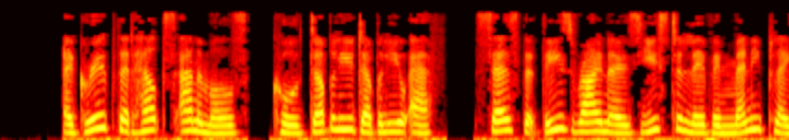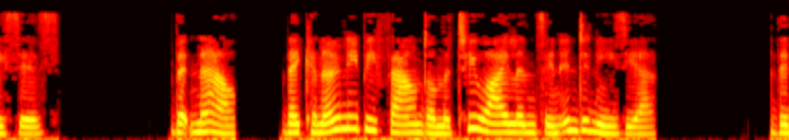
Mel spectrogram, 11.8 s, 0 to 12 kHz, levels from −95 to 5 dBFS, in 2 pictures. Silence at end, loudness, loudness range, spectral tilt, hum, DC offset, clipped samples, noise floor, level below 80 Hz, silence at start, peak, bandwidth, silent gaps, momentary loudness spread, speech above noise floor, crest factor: 0 s; -20 LUFS; 3 LU; -5.5 dB/octave; none; 0.5%; under 0.1%; -77 dBFS; -42 dBFS; 0.45 s; -6 dBFS; 8.8 kHz; 11.54-11.58 s; 7 LU; 58 dB; 16 dB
